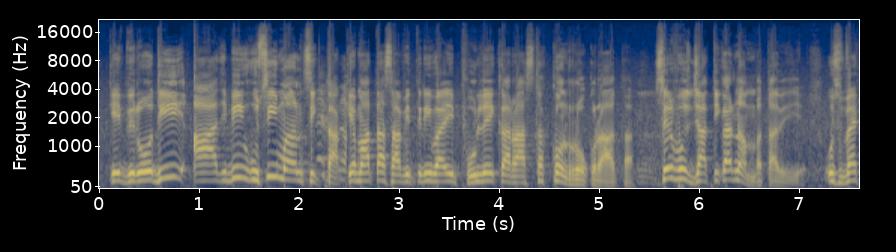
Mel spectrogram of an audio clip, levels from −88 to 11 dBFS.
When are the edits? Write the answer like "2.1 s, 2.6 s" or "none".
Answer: 2.4 s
